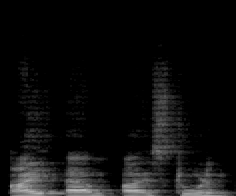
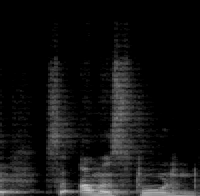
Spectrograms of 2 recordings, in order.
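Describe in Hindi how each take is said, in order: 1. 'I' और 'am' अलग-अलग शब्दों की तरह बोले जाते हैं। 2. 'I' और 'am' एक ही सिलेबल में मिल जाते हैं। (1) "गलत है भाई, आप ऐसे नहीं बोल सकते।" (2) "सिंपली आई एम को क्या प्रोनाउंस करेंगे? आम।"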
